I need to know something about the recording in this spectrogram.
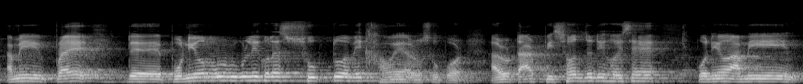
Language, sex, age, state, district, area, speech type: Assamese, male, 30-45, Assam, Chirang, urban, spontaneous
